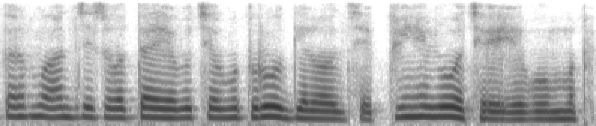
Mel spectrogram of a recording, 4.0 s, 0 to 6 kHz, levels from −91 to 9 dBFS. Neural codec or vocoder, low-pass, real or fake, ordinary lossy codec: codec, 16 kHz in and 24 kHz out, 0.8 kbps, FocalCodec, streaming, 65536 codes; 5.4 kHz; fake; Opus, 64 kbps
